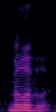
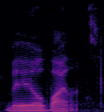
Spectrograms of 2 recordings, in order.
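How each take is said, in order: First: It is said as one smooth word. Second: It is split into two separate words. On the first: It means ill will. The speaker calls it right. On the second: It sounds like violence by men. The speaker calls it wrong.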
